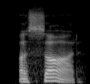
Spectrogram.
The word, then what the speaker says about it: Asad: F-L-O-R-E. – 5. – What's your name? – Assad. – How do you spell that? – A-S-A-D.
